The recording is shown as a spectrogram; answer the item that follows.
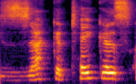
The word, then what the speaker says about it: Zacatecas: One of them which was photographed, Bonilla saw through the telescope of the Zacatecas Observatory in Mexico on August 12th of 1883. – Well done on that pronunciation, by the way.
